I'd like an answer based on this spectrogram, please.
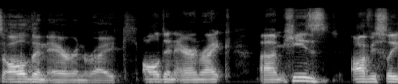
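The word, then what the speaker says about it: Alden Ehrenreich: want to see this was because I can't pronounce his name Alden it's Alden Aaron Reich Alden Aaron Reich he's obviously you know he's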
